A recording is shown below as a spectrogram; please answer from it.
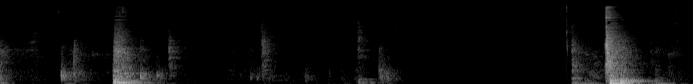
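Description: Double doors into a flat in a residential court open and close, giving several separate thuds and clunks spread over a few seconds, close and fairly loud, with quiet gaps between them.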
